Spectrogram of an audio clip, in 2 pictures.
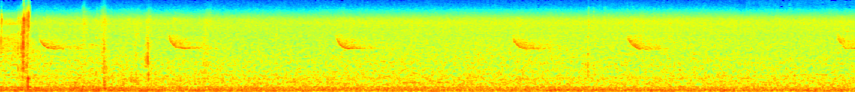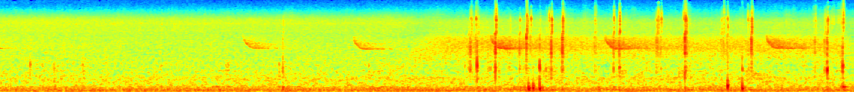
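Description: A bird calling over and over, one short falling note every second or two, above a steady low background hum. In the last few seconds a quick run of sharp clicks and taps breaks in, louder than the calls.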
